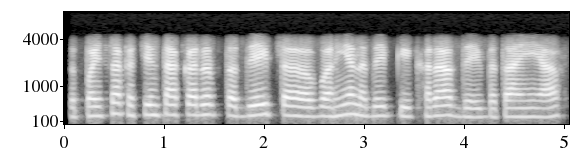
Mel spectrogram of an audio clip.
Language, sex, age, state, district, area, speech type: Hindi, female, 60+, Uttar Pradesh, Mau, rural, conversation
